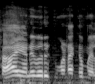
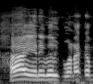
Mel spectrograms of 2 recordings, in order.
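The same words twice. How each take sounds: First: Faint air noise is heard behind the voice. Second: No air noise is heard behind the voice. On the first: The speaker calls it wrong. "Noise ரெடியூசர்ல வந்து வின்மப் போடாம பேசிட்டு இருக்கேன்" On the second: The speaker calls it right. "வின்மப் வந்து fix பண்ணியாச்சு"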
